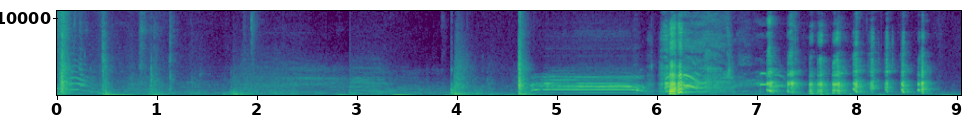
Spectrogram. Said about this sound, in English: Basically, there's studios next to us, and I'm going to go into the studio and shout as loud as I can, and you'll hear it. Bear in mind, these are professional quality radio studios.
